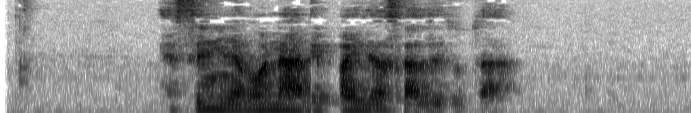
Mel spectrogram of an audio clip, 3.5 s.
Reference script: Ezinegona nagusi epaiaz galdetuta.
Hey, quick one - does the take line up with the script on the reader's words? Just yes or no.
no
